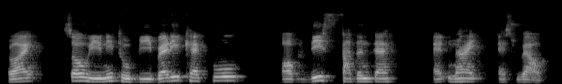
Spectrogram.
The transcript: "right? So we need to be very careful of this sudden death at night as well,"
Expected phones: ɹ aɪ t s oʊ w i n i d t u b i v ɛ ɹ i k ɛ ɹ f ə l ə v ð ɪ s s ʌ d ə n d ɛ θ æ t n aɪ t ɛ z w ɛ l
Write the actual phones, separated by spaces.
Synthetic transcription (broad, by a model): ɹ aɪ t s oʊ w i n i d t u b i v ɛ ɹ i k ɛ f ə l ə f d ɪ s s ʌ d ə n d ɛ f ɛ t n aɪ t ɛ s w ɛ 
